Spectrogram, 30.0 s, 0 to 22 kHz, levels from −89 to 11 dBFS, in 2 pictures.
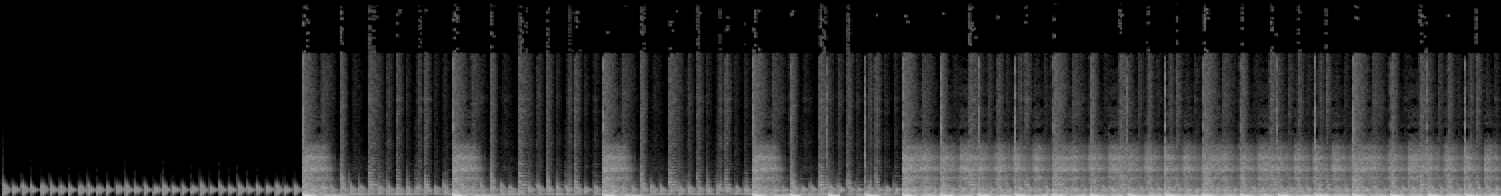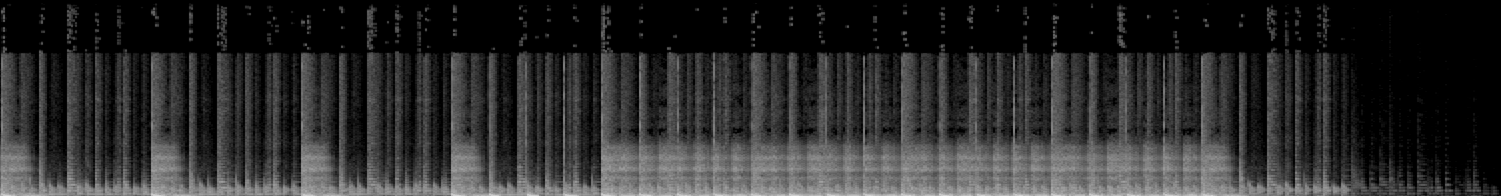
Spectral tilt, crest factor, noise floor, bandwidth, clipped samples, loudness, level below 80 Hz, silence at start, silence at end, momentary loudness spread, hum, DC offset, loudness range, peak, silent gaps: -6 dB/octave; 16 dB; -58 dBFS; over 20 kHz; under 0.1%; -17 LUFS; -22 dBFS; 0 s; 1.5 s; 16 LU; none; under 0.1%; 5 LU; 0 dBFS; none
